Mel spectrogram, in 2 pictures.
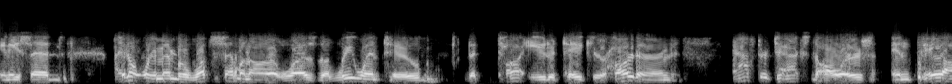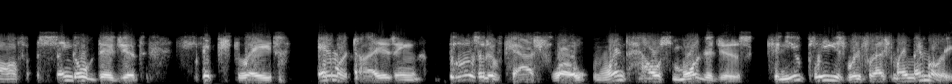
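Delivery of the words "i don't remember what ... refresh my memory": ordinary talk, nothing marked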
